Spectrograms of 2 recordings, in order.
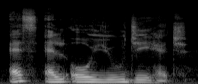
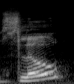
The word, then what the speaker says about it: Slough: Just tell me how people get pronunciation. S L O U G H Oh, slow?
